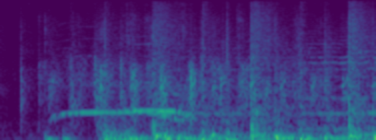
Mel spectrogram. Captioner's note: audience clapping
